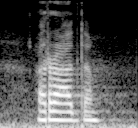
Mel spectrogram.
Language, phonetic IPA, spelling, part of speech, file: Belarusian, [ˈrada], рада, noun, Be-рада.ogg
- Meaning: 1. council 2. rada, Rada 3. advice, counsel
